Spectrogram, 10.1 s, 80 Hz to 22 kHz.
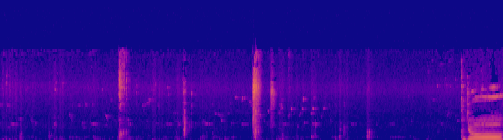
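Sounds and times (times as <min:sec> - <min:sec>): footsteps on gravel path: 0:00.0 - 0:04.3, 0:05.0 - 0:07.6.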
